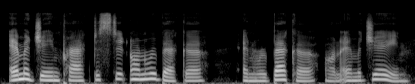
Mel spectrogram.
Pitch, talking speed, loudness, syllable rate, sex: 190 Hz, 160 wpm, -20 LUFS, 5.3 syllables/s, female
